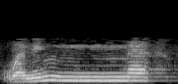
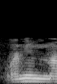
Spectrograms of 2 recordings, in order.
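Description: First: The doubled m is held with a nasal hum. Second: The doubled m is short, with no nasal hum. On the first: The speaker calls it right. "كل ميم في القرآن ما دام عليها الشدة غنها" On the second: The speaker calls it wrong. "ما تقولش ومما رزقناه زي ما بنسمع ناس كتير"

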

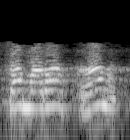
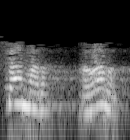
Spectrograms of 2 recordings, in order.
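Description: Both takes have the same delivery.

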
